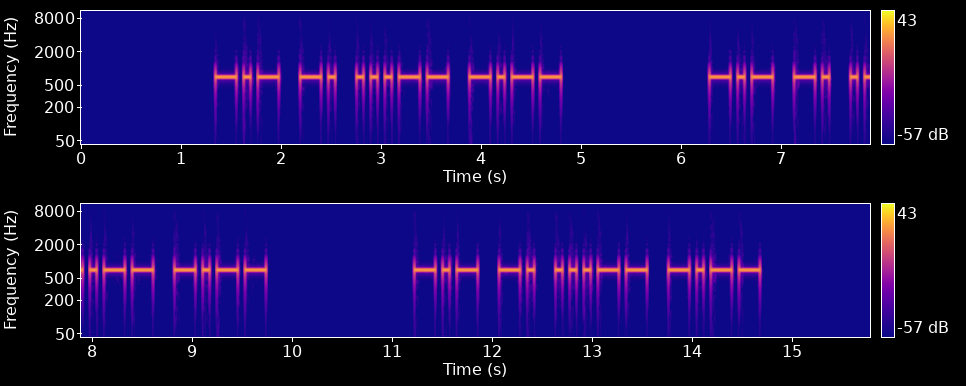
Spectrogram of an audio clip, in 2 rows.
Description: Morse code, heard as a keyed tone, about 17 wpm, 700 Hz. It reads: KN3Y KN3Y KN3Y
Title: USA Call Signs - 4 Characters - Repeated 3x - 17wpm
